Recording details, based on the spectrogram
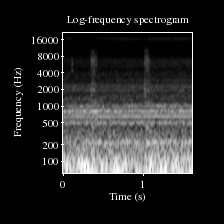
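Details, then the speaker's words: Diesel heater fired up and purged ahead of winter, exhaust routed outside through the wall: steady low hum with soft hissing puffs as the burner ignites and settles. Normal heater ignition. "Don't know if you can hear, that's the furnace igniting."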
